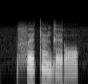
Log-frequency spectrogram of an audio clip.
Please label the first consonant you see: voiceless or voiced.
voiceless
